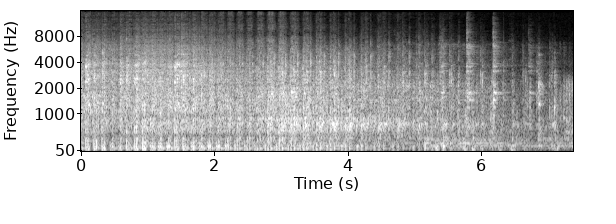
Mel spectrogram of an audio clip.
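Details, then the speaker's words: 1949 John Deere MT two-cylinder tractor running rough with an uneven, stumbling beat, about 160 pulses a minute; misfire persists despite valve job and new carburetor; hissing heard at the intake gasket, runs better when sprayed with brake clean. "they've done all sorts of stuff trying to figure out why this thing has a misfire in it"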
